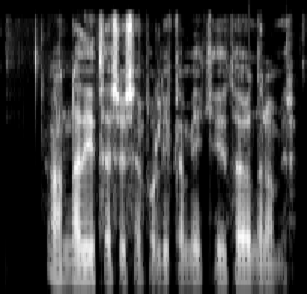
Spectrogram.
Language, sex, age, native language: Icelandic, male, 20-29, Icelandic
